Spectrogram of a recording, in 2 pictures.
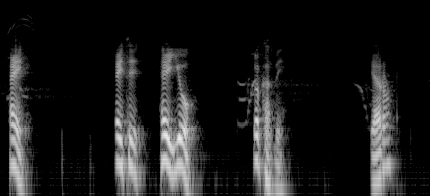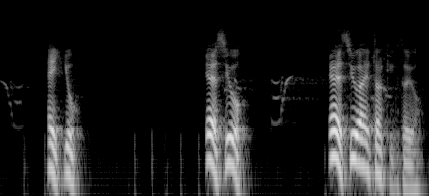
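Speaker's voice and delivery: high loud calling. Acted. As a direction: call out to get attention. Calling to creature.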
